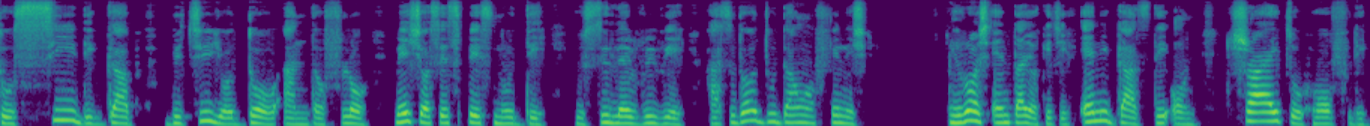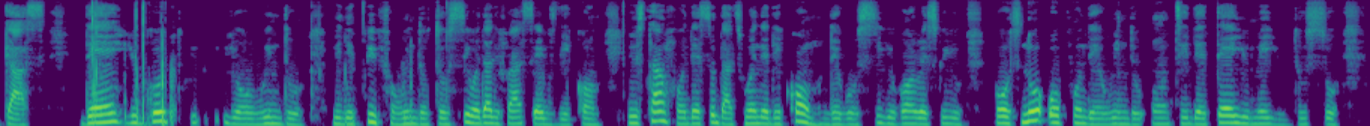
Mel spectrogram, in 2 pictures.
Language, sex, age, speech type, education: Nigerian Pidgin, female, 30-45, spontaneous, tertiary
